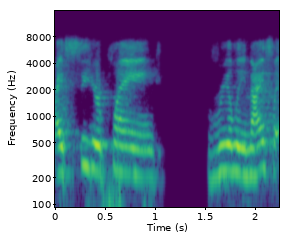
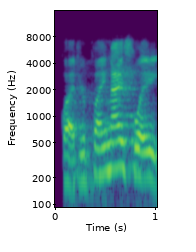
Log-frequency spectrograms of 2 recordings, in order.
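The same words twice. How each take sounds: First: Lifted, eager praise for playing nicely; excited praise. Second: Said in the usual way. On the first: Shown as a demonstration. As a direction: radiate excitement while praising. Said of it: "a tone of voice that radiates excitement". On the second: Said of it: "not just like".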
